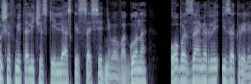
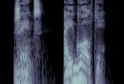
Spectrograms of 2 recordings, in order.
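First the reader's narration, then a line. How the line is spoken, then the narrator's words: Quiet question. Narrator (Russian): тихо спросил Брайан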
